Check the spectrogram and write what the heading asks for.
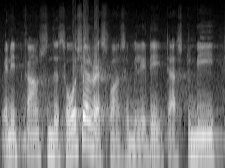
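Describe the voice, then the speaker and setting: A man with a Sri Lankan accent giving a conference presentation as an architect, with halting, loosely worded delivery. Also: mid-range voice, animated, darkish tone. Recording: echoey hall with long reverb.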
